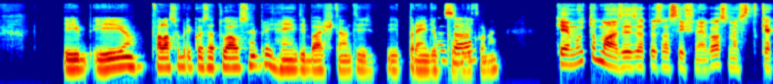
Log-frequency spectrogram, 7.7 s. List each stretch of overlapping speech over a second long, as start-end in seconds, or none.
none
